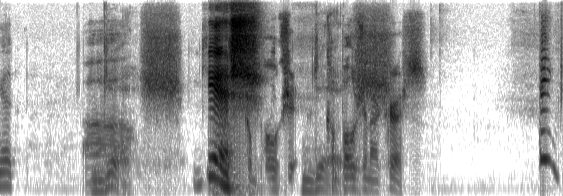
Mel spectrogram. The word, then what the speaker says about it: geas: go Celtic about pronouncing it? Gish.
